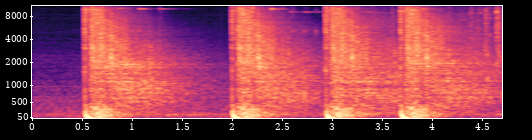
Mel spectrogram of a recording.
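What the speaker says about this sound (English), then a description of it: "Heavy pistol." Heavy pistol in the Quantum Break video game, four loud, sharp shots spaced about a second apart, each with a booming decaying tail, close and alone with no talk.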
